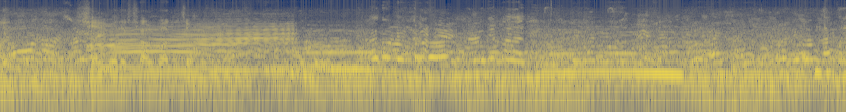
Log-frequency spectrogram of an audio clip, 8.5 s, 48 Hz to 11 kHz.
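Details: Sahiwal bull at a cattle market (hat) in Bogura, Bangladesh, on 23 December 2024. It gives drawn-out, harmonic lowing moos, each held over a second, amid steady market chatter and bargaining voices.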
